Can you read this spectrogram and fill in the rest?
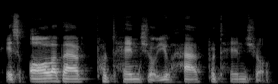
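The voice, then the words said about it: Terrible put-on Irish accent. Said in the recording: “that was a terrible Irish accent there”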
